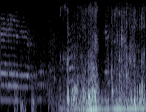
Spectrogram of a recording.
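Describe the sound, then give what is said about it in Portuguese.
Steady low engine hum and rumbling road noise as if from inside a moving car in traffic, growing louder midway, with a brief voice-like tone at the start. “É que, na verdade, eu tô no trânsito, agora eu não consigo falar.”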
